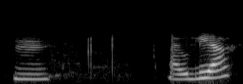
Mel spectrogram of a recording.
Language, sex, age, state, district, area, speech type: Odia, female, 18-30, Odisha, Nuapada, urban, conversation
